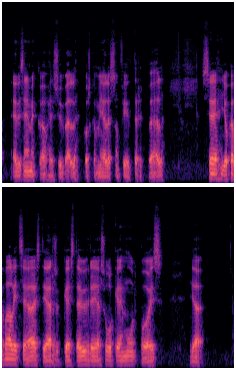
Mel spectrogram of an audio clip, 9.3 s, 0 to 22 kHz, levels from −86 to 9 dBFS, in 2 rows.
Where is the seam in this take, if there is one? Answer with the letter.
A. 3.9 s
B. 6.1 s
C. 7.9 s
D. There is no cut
A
